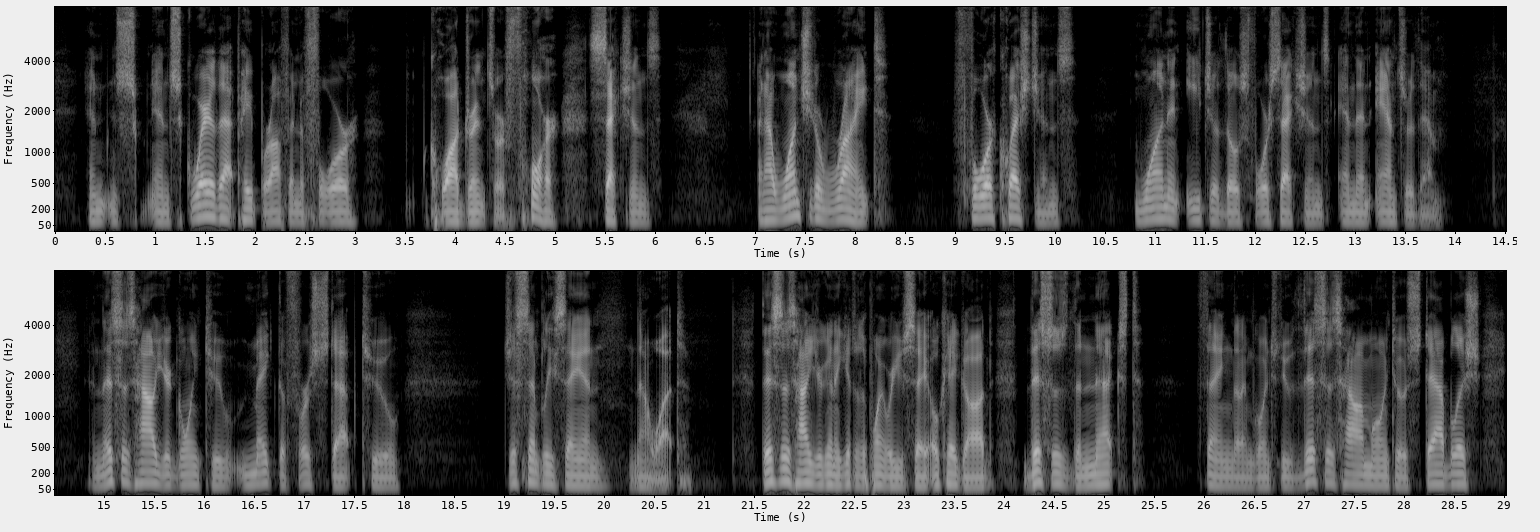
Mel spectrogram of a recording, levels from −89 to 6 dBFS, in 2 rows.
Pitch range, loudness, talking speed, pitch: 85-100 Hz, -30 LUFS, 165 wpm, 90 Hz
